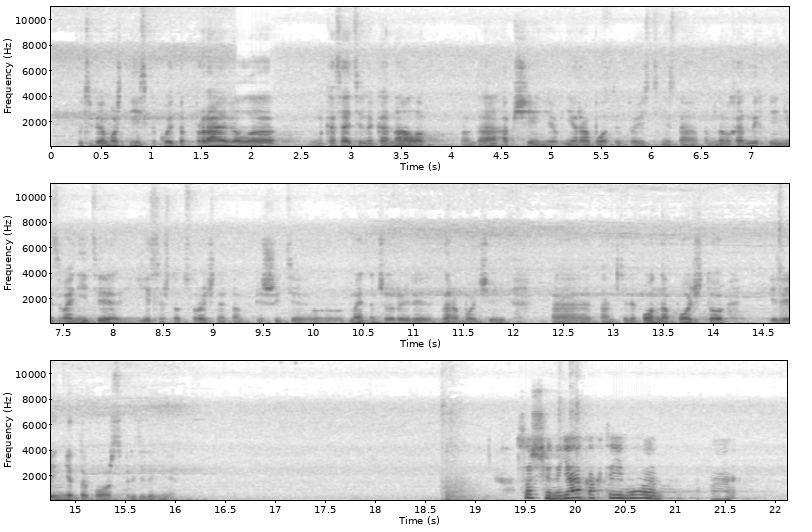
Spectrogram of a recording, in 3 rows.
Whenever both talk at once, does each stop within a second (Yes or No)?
Yes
